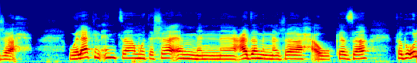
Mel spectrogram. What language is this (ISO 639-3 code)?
ara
